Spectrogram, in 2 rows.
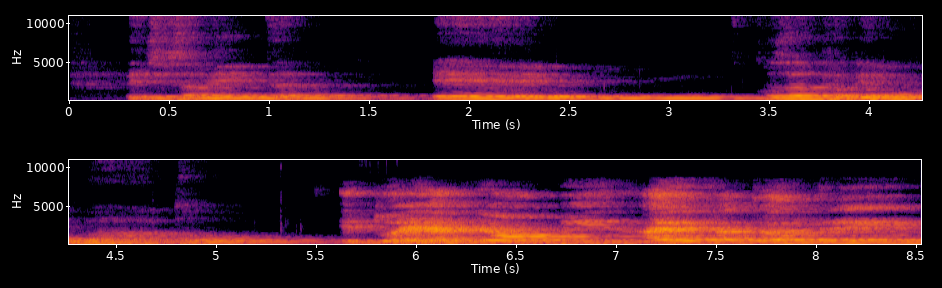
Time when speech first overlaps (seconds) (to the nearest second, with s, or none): none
